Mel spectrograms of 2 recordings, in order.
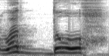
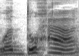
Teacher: wadduha dibaca panjang karena mat tabi'i.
